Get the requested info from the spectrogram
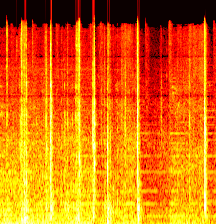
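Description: A key in a car's driver-door lock and the door's handle and latch being worked: about six sharp metallic clicks and clunks over three seconds as the lock turns and the door comes open.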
